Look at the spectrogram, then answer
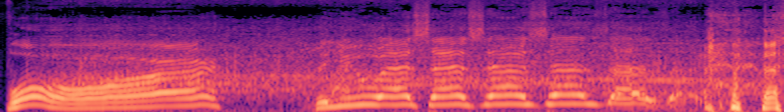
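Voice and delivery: hissing S stretched out, high and loud; drawn-out s like a snake. Acted. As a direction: stretch the S into a long hiss. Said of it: "I had to do my own then".

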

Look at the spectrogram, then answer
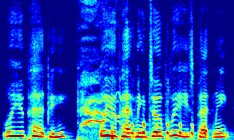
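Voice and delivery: high, drawn-out pleading pup voice; little dog voice. Acted. Small dog begging a stranger to pet it, high pleading voice. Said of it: "this other little dog comes up and goes".

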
